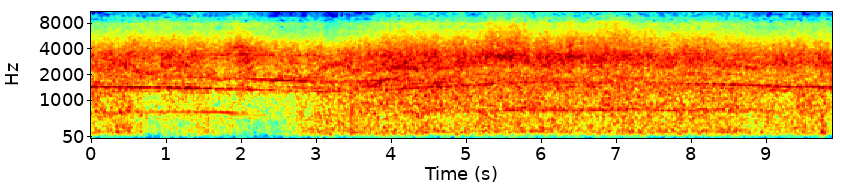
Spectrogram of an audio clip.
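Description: Rushing airflow over an RC plane's onboard camera as the Bixler 3 foam plane glides with its motor throttled off, with a faint steady whine under the wind noise.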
